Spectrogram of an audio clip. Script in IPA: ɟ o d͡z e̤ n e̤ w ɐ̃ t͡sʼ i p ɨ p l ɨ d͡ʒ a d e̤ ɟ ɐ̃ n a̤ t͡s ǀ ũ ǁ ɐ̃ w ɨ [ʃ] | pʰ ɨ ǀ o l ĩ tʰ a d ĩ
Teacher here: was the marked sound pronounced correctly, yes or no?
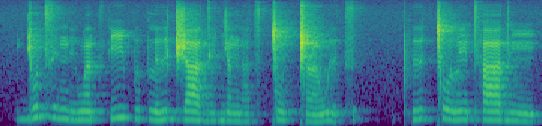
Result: no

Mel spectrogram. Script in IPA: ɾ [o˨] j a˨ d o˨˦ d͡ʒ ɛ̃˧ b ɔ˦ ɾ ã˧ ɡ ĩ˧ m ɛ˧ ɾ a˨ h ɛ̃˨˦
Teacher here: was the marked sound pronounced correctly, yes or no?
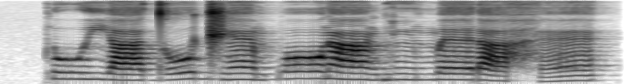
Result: no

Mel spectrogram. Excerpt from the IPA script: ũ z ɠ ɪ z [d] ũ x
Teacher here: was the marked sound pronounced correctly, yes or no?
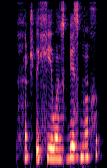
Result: no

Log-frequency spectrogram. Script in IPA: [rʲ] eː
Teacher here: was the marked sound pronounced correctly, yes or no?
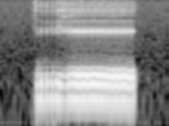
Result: yes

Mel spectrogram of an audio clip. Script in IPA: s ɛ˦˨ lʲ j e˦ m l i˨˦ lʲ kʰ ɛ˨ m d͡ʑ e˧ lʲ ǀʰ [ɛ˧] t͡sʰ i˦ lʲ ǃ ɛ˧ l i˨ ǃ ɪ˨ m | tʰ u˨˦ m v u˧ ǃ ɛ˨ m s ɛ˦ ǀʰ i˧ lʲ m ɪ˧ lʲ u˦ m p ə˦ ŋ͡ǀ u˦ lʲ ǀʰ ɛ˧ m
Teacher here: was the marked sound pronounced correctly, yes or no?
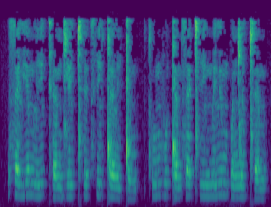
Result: no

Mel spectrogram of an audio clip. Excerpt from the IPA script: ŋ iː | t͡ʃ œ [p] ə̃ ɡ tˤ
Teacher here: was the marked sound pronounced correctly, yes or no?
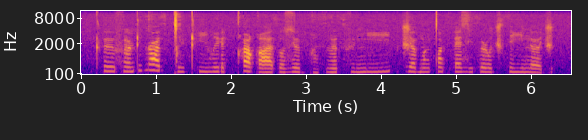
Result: no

